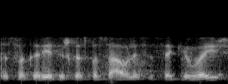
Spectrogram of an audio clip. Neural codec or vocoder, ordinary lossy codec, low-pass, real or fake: none; AAC, 24 kbps; 3.6 kHz; real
